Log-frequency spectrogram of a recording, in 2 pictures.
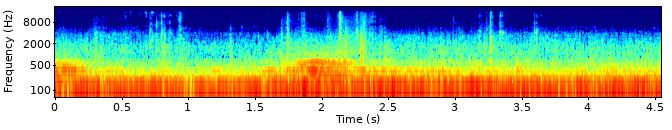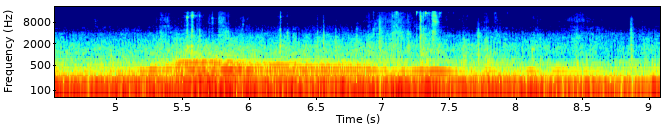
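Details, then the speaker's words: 2007 Honda Ridgeline circling at low speed under light load: a faint moan rising and falling on tight turns, worse turning right, absent straight ahead. A Honda bulletin cites the differential, fixed by changing the differential fluid; the moan eased after repeated circles. "that was turning it's right worse turning right but i heard it going to the left as well"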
